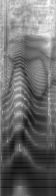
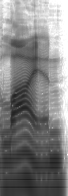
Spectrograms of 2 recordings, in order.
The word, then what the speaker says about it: Leone: English also explains why his name is pronounced Leone instead of lion and why it's pronounced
